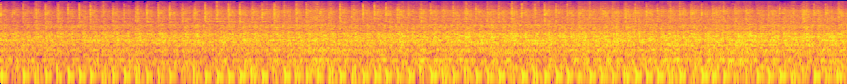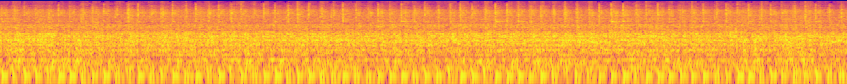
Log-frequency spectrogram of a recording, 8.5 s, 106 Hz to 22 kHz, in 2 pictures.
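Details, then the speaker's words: Rebuilt Honda 5.5 HP single-cylinder engine after running outside a while at idle: uneven, stumbling beat, missing now and then, starting to hiccup, then dies sooner than the other engine did. Engine hiccuping and stalling. "bit. Oh, that one died a lot faster than the other guy. He kept going and going and going and got halfway across the parking lot."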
